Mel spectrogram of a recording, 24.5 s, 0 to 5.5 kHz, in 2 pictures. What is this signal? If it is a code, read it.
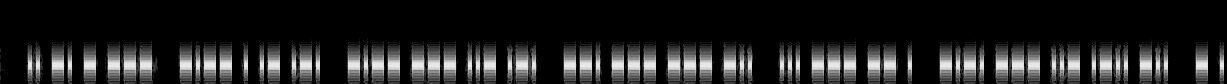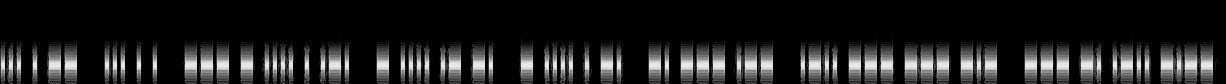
Morse code, heard as a keyed tone, about 30 wpm, 600 Hz. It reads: INTO YEAR YOUR GOOD SOME COULD THEM SEE OTHER THAN THEN NOW LOOK ONLY
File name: Top-100-Words-30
